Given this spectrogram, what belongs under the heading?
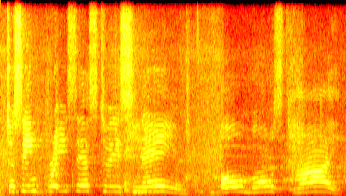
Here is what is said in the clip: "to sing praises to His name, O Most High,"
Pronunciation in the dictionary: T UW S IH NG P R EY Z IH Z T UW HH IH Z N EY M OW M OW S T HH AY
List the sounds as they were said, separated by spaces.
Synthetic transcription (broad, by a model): T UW S IH NG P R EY S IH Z T UW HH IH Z N EY M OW M OW S T HH AY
